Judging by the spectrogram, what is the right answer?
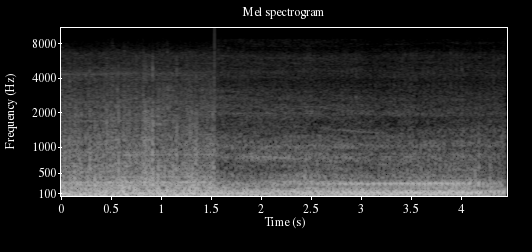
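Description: Yamaha SR250's single-cylinder engine running steadily at road speed, heard from the handlebars with heavy wind rush over the microphone.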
